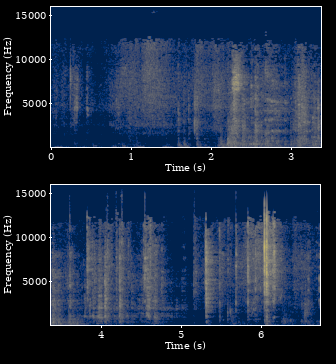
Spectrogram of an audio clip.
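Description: Light clicks and rattles of kitchen handling, with a denser stretch of rustling noise in the middle and a few sharp clicks near the end.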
